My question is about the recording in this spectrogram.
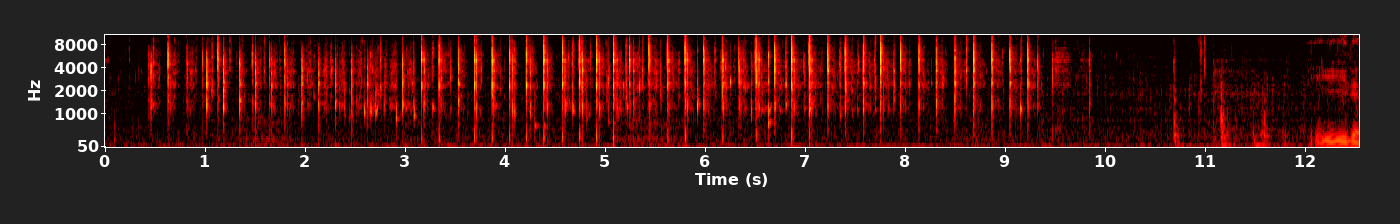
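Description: Wooden chopsticks beating a raw egg in a small bowl: a fast run of sharp clicks as the sticks strike the bowl's side, about six a second. The clicking stops after about nine seconds, and a few scattered taps follow.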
